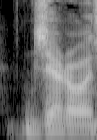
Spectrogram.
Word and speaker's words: Jeronimo: Izakaya Jeronimo. Mm-hmm. – Yes. – I, I, think they yes. pronounce it as Jeronimo, no? – Izakaya yeah. – Geronimo. – Geronimo. Mm.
